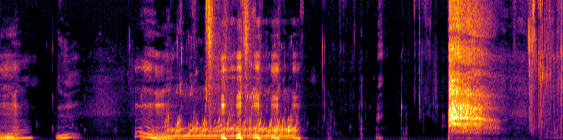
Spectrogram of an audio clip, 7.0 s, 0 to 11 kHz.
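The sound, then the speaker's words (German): Someone gulps down Bonnekamp herbal liquor (45 herbs, 40% alcohol), a few short throaty swallows followed by a long wavering gargly hum, small clicks, then a sharp breathy exhale after the liquor goes down. “Ein Bonnekamp, den wir uns jetzt schmecken lassen, 45 Kräuter, 40%, die uns nun die Kehle runterlaufen”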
